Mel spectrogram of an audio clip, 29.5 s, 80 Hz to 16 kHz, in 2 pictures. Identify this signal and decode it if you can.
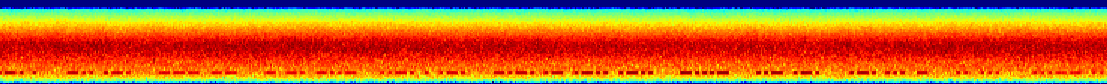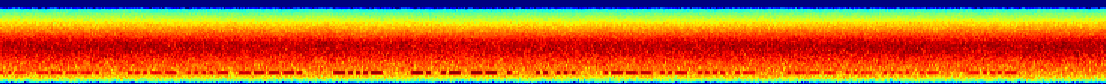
Morse code, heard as a keyed tone, hand-sent with a paddle, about 24 wpm, 610 Hz, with heavy radio static. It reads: … DR OM TNX FER CALL <BT> UR RST IS 349 349 <BT> NAME IS JUHA JUHA <BT>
